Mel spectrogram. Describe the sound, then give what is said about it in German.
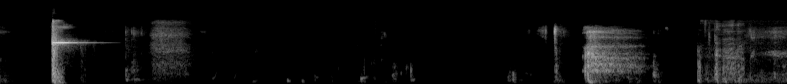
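Beer bottles, one of Dittmarscher Urtyp from a private brewery in Marne, Holstein, clink together once in a toast, a sharp glassy knock with a brief ringing tone, followed by quiet handling noises and a few soft hissing, swishing bursts. “Prost. Ja, Prost.”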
